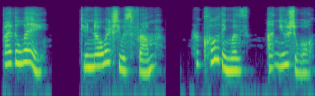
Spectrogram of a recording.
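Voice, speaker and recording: A woman's voice: sits high, expressive, normal speed, a little mellow, no room sound. A woman voicing a reserved, bookish young girl in a video game, with blunt, precise, formal phrasing. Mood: matter-of-fact.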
